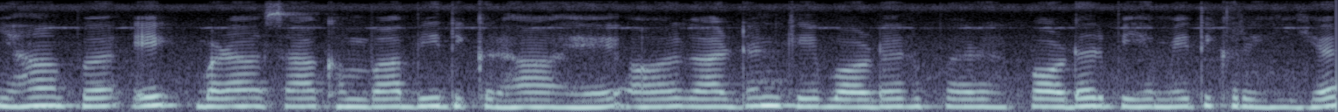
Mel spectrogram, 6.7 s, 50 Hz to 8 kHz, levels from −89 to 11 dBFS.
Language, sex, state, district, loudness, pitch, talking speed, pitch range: Hindi, female, Haryana, Rohtak, -15 LUFS, 200 Hz, 190 wpm, 195-210 Hz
